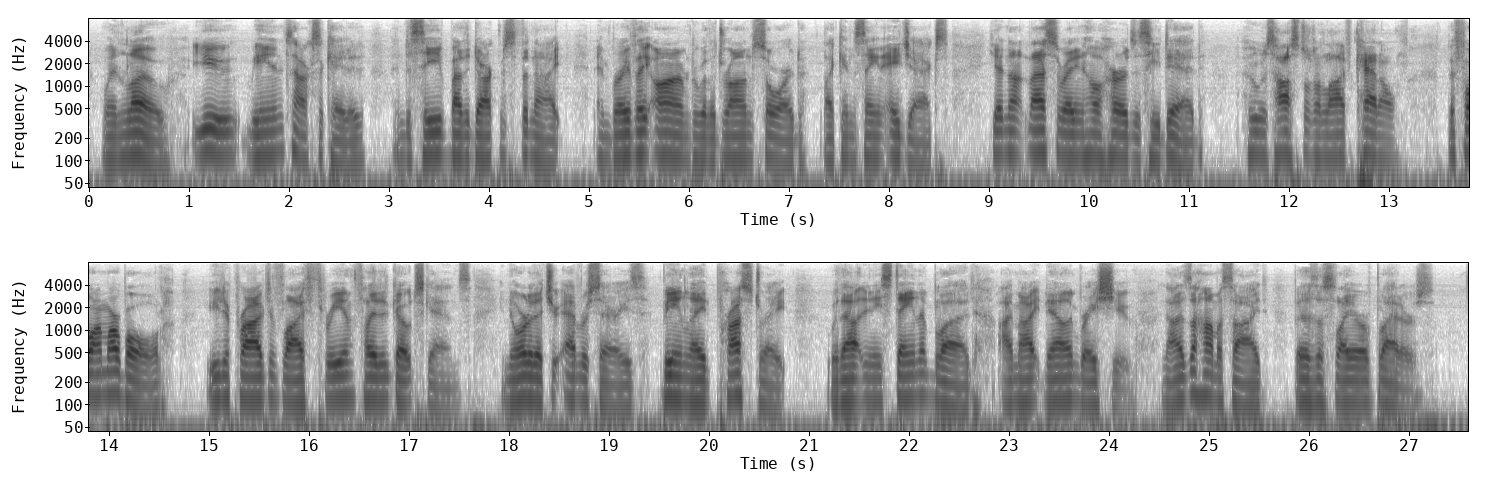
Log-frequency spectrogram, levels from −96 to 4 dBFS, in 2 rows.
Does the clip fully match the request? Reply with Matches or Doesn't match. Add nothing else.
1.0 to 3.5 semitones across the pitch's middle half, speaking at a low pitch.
Matches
